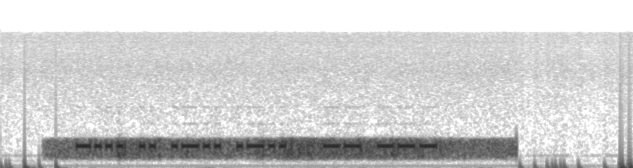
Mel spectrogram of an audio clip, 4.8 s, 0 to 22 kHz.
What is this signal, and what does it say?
Morse code, heard as a keyed tone, about 29 wpm, 530 Hz. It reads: BILL MO
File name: contests / naqp-cw-k5tr-op-k5pi- -1900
